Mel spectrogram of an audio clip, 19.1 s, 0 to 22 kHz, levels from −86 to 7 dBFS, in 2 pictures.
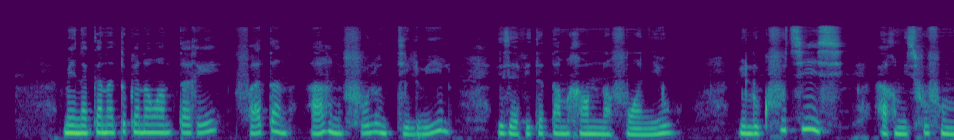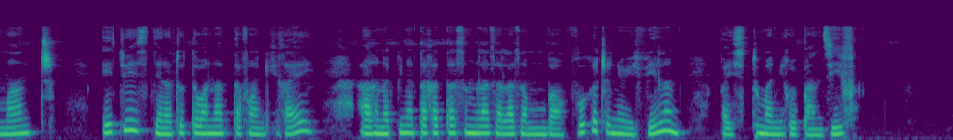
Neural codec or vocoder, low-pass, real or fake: none; 9.9 kHz; real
